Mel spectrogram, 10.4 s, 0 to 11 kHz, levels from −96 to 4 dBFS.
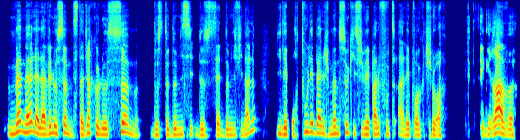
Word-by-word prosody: même 190 +7 +2
elle, 205 +2 +6
elle 155 - +6
avait 145 +3 +5
le 170 -1 +2
seum. 165 -1 -1
C'est-à-dire 160 +5 -1
que 175 - 0
le 140 -2 +2
seum 155 - 0 0.2
de 130 -1 -5
cette 130 +1 -7
1/2 135 +2 -2
si 150 +1 -8
de 130 -2 -5
cette 125 0 -7
1/2 135 +1 -4
finale, 150 - -5 0.4
il 155 -3 -1
est 145 - +6
pour 140 0 -7
tous 205 - -2
les 205 0 +3
Belges 170 -7 0
même 160 +2 -1
ceux 185 +5 -4
qui 175 -3 -10
suivaient 145 -1 -2
pas 145 +1 +1
le 145 - -1
foot 150 0 -12
à 140 -3 -6
l'époque 130 -1 -3
tu - - -7
vois? 125 -1 -2 0.7
C'est 145 - -5
grave. 140 -1 +5
145 Hz, 215 wpm, -22 LUFS, 135-170 Hz, 0.7 s, elle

